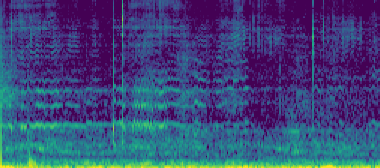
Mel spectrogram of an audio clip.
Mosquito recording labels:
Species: Anopheles arabiensis; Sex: female; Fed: unfed; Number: one; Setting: cup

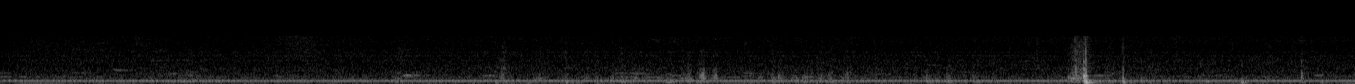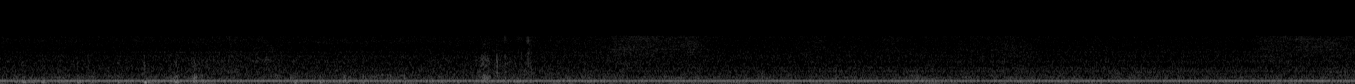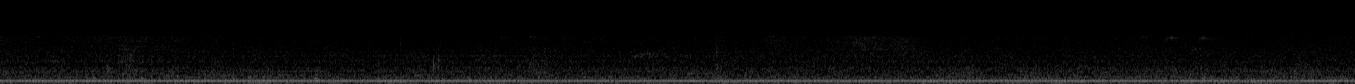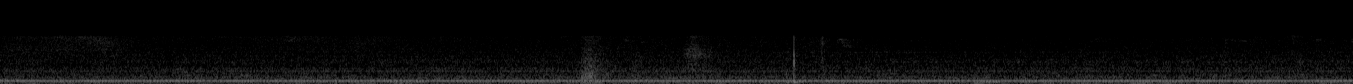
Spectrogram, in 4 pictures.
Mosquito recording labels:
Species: no mosquito; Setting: insect culture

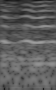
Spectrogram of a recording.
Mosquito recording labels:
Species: Anopheles quadriannulatus; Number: one; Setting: insect culture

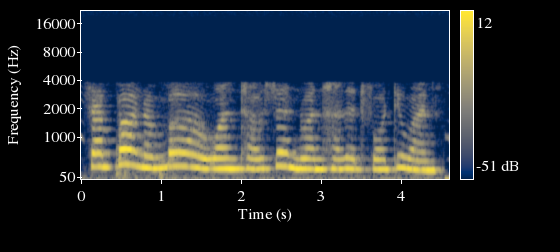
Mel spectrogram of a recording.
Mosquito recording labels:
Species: no mosquito; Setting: cup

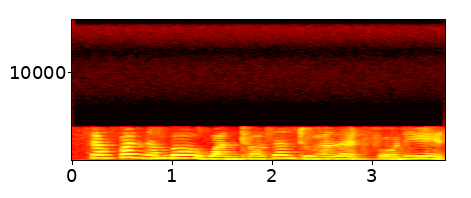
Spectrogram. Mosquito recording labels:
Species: no mosquito; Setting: cup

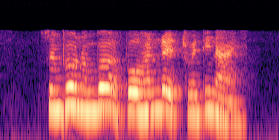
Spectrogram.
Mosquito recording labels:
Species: no mosquito; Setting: cup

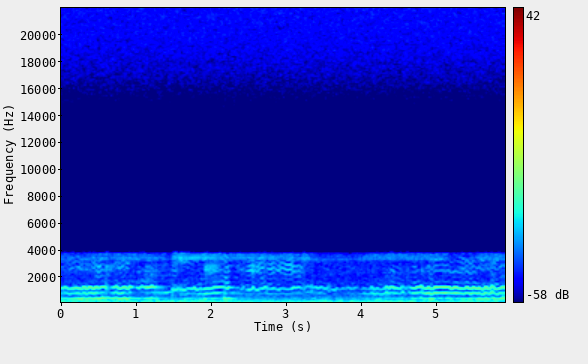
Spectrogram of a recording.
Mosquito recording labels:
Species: Anopheles dirus; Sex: female; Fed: blood-fed; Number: one; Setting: cup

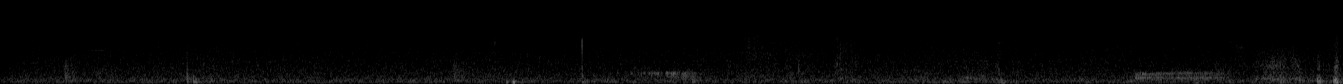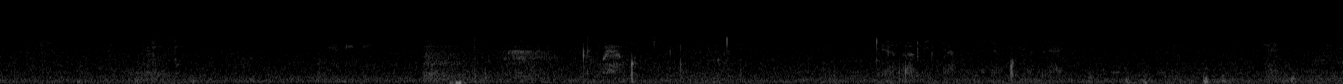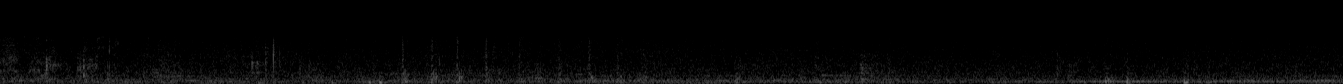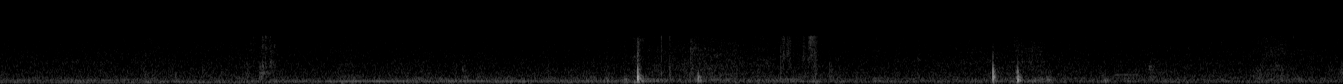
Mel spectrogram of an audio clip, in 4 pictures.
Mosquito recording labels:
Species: no mosquito; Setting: insect culture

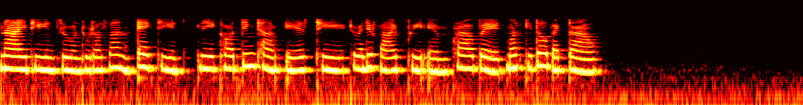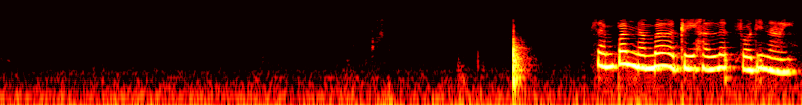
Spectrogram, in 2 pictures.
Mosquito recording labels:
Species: no mosquito; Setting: cup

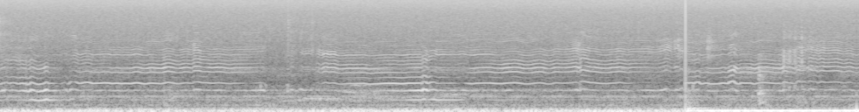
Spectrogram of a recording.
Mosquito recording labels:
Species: Culex quinquefasciatus; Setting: cup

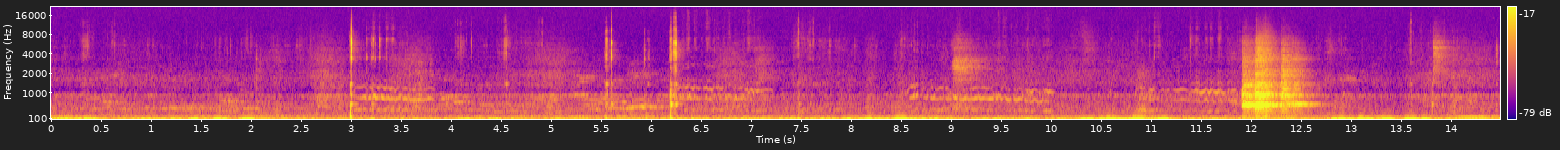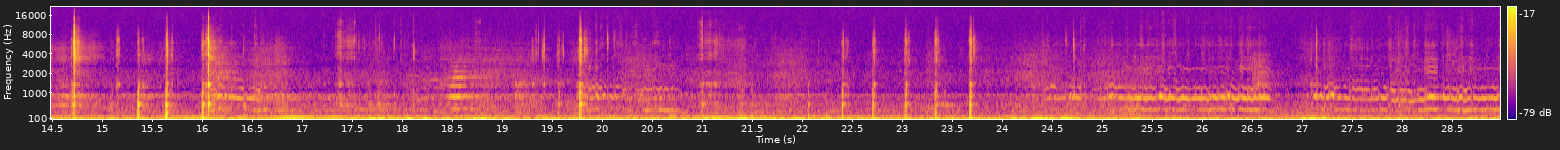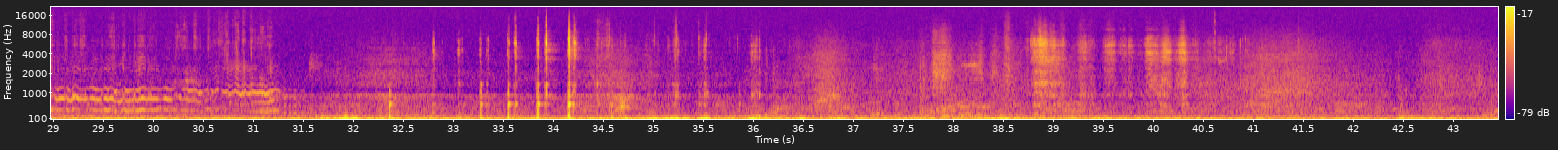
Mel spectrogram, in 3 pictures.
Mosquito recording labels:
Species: Anopheles arabiensis; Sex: female; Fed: unfed; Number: one; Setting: cup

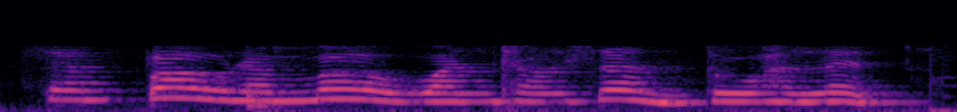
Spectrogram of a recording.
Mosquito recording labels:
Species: no mosquito; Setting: cup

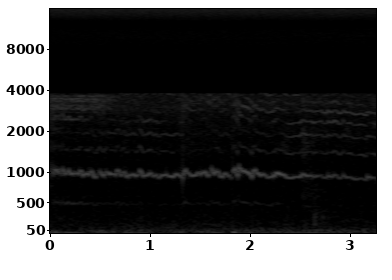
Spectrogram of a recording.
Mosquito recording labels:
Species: Anopheles harrisoni; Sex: female; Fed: blood-fed; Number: one; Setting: cup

